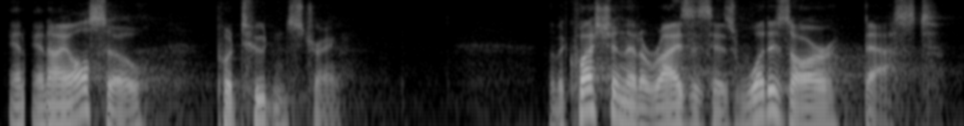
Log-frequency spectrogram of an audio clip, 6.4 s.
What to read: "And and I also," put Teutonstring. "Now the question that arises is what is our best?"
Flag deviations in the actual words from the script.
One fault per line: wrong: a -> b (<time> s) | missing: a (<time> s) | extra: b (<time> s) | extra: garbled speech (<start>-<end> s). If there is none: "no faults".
no faults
